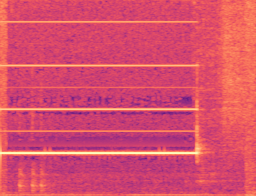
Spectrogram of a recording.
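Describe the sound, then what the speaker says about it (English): A multimeter set to continuity gives one long, steady high-pitched beep for over two seconds with its probes touching, then cuts off abruptly, leaving faint handling noise and room sound. "If there is continuity, the meter will beep."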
